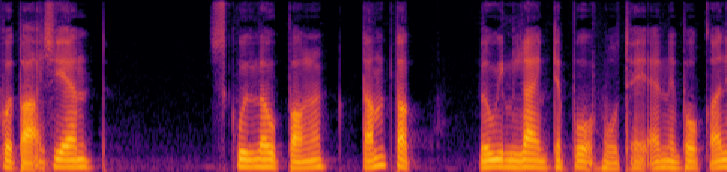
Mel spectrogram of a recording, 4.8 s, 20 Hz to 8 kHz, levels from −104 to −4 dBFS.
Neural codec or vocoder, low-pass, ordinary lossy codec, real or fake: codec, 16 kHz, 1 kbps, FunCodec, trained on LibriTTS, 50 frames a second; none; none; fake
